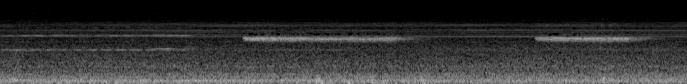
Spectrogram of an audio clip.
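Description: A standing LNER Azuma (Hitachi AT300 bi-mode) under electric power, its cooling fans and electrical equipment running with a steady hum. Two long, high electronic beeps sound over it, about two and a half seconds in and again about five and a half seconds in.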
